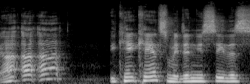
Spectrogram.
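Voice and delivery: high, teasing "uh-uh-uh" scolding; mock gotcha. Comedian fending off cancellation, smug mock gotcha.

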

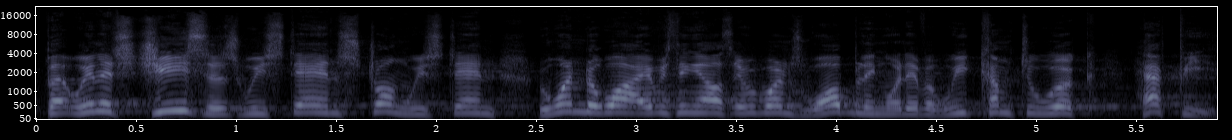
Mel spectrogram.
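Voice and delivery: normal talking voice

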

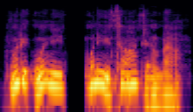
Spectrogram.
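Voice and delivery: squeaky what-are-you-talking-about; high surprised squeak. Acted. Friend baffled by the dinner email, high squeak. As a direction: shoot way up high in disbelief.

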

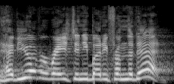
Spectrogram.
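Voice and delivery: high, loud, quick-fire question; re-enacted heated comeback; challenging. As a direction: fire the counter-challenge at the preacher. Teller fires challenge at preacher.

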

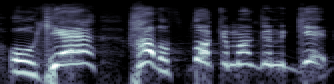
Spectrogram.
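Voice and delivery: cocky comeback. Retold or imitated. Man talking back mid-retreat, cocky loud challenge. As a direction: taunt him back, loud and high.

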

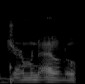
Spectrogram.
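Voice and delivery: usual speaking voice

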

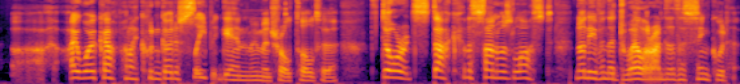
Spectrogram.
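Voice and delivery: high, lightly voiced young troll, rushing out his loneliness; a lonely troll finally with a friend; eager Moomintroll. A narrator's reading. Moomintroll telling Little My how lonely he was, high and eager.

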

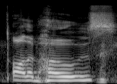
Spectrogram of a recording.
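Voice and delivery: slow, drawn-out Southern accusation; sassy Southern nurse impression; southern accent. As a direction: stretch it out in a high Southern twang. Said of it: "southern accent".

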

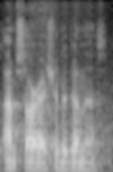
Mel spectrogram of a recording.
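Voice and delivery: low-pitched, ashamed apology; imitating an embarrassed, regretful woman; sheepish apology. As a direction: apologize with head hung, voice dropped low. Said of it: "she's hanging her head like this".

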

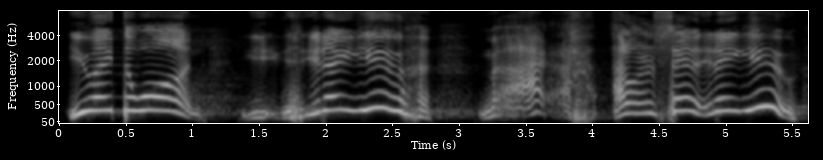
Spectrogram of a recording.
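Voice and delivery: retold shout. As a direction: yell it out at the visitor, drawn out and stunned. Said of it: "And he starts to shout".

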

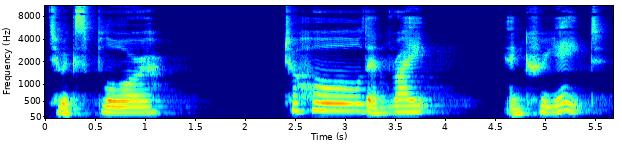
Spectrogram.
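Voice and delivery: unhurried meditation guide, long pauses between phrases; measured, spacious gratitude-practice delivery; guided meditation. Acted. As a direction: lead a body scan, giving each phrase space to settle. Leads a gratitude body scan.

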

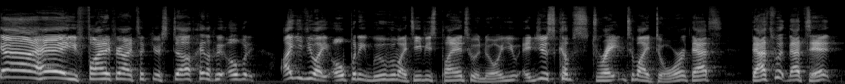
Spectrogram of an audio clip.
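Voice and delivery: high, mocking villain taunt; taunting brat. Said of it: "starts taunting Wolverine".

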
